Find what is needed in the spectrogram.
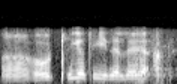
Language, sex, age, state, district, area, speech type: Odia, male, 60+, Odisha, Jharsuguda, rural, conversation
